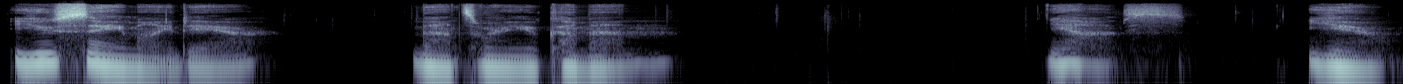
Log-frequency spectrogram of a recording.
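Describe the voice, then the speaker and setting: A woman performs a sadistic, refined vampire lady for an audio roleplay. Her voice is low and husky, close to a whisper. She takes her time with every phrase, teasing and manipulating under a veneer of courtesy. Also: dark tone, full character voice. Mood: seductive, menacing. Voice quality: breathy, whispery. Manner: slow, teasing, mock-polite, refined. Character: sadistic, elegant, manipulative female vampire noble. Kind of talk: intimate audio roleplay, ASMR-like.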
